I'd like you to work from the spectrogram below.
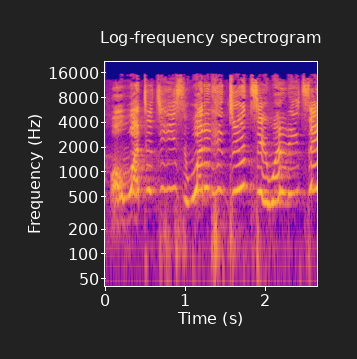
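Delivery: high, laughing rapid-fire questions; giddy retold interrogation; mock excited questioning. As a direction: pepper her with eager questions.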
